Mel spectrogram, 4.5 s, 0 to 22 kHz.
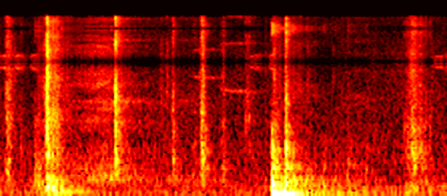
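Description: Key working the boot lock of a 1971 Ford Escort Mk1, with several sharp metallic clicks, then the boot lid unlatching and lifting open with a heavy thump nearly three seconds in.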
